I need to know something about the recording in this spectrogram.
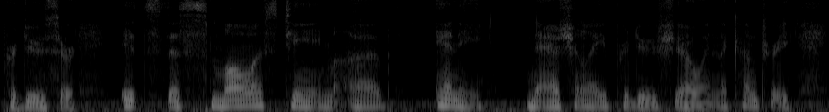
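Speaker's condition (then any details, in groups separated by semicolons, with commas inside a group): Spasmodic dysphonia; one injection took voice completely two weeks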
